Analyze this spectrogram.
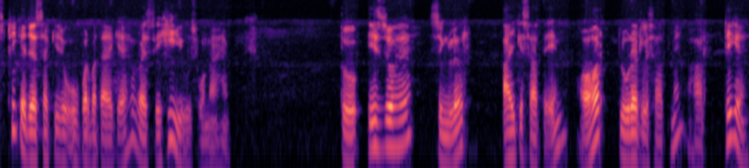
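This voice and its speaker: A man teaching an English grammar lesson in Hindi, reading the English example sentences slowly and deliberately. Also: lowish voice, no echo, highs cut off.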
